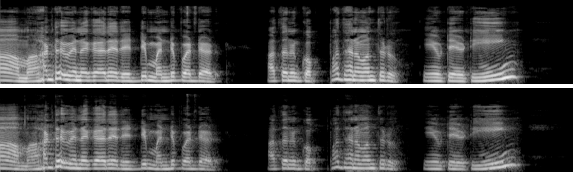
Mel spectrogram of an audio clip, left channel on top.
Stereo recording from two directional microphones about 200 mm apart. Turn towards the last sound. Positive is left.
turn(degrees=50)  # may be behind; listen again after turning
